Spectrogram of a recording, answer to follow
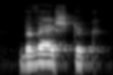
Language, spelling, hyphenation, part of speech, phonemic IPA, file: Dutch, bewijsstuk, be‧wijs‧stuk, noun, /bəˈʋɛi̯(s)ˌstʏk/, Nl-bewijsstuk.ogg
- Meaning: a piece of evidence, esp. an attesting document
